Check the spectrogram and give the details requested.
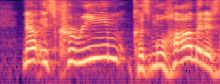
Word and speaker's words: Kareem: your actual name birth certificate name crem but but he was like it's pronounced Kareem and then I grew up and one day in and I was like these people are so dumb they don't know how to say kareim cuz I'm you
